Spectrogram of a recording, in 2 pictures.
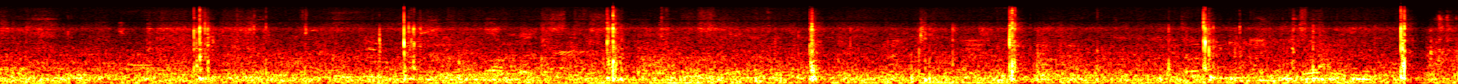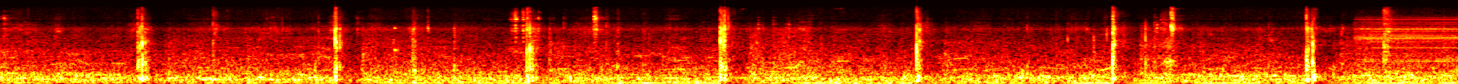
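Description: Boots stamp in a steady marching rhythm on stone paving.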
